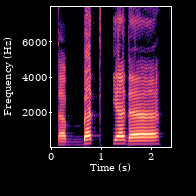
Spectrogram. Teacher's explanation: ketika sukun percikan nafasnya lebih kerasa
